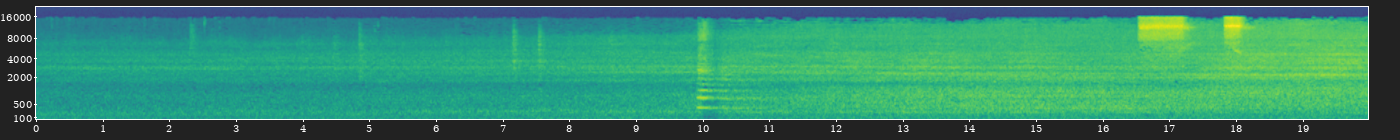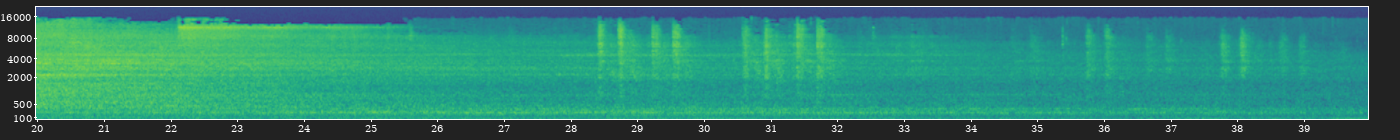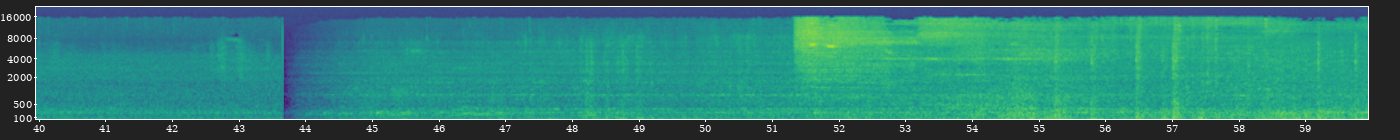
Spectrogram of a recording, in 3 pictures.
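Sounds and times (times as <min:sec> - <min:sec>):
electric train passing: 0:00.0 - 0:42.0, 0:43.9 - 0:59.9
train horn blast: 0:09.9 - 0:10.9.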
